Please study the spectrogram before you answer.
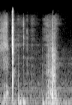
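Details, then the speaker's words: Adult man having bonesetting spinal manipulation for low back pain, told to inhale, then exhale: sharp, brief cracking pops from his back; joint cavitation during spinal manipulation. "Inhale ka lang. Lumagutok na. Exhale."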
